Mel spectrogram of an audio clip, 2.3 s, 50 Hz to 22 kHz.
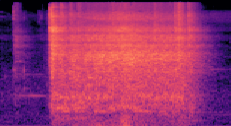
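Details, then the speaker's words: Non-running 1989 Chevy Camaro IROC-Z convertible: engine fires and runs roughly for about a second and a half, then dies; suspected fuel issue from very old gas. "one going to start oh so you can kind of hear it start a little bit so now it's a fuel issue gas is really old"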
